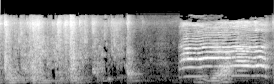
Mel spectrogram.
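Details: Kitten being bathed to rinse hair off its coat: running, splashing water and quiet talk at first, then water stops and a long, strong, wailing meow holds steady for nearly two seconds.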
